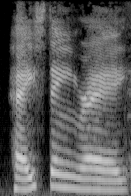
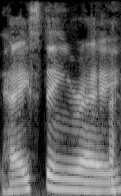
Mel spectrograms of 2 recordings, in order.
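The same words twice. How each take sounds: First: Slow, drawn-out sultry "Hey, Stingray"; wife's flirty greeting. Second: Slow drawn-out "Hey, Stingray" with a rising end; wife's flirty greeting. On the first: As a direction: stretch "Hey, Stingray" out slowly, cooing. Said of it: "She was like". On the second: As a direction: coo it slowly to the guest. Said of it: "she's like". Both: Retold or imitated.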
